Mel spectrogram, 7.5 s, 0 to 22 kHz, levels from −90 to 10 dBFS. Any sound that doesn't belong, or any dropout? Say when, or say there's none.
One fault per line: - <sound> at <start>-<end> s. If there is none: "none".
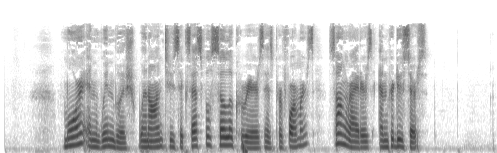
none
